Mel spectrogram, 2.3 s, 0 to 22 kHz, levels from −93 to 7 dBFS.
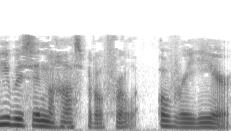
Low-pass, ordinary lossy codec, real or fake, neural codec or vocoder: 7.2 kHz; MP3, 32 kbps; fake; vocoder, 22.05 kHz, 80 mel bands, WaveNeXt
